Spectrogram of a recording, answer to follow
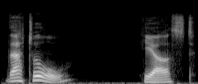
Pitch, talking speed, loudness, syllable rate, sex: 130 Hz, 120 wpm, -17 LUFS, 3.9 syllables/s, male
